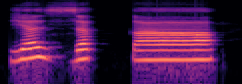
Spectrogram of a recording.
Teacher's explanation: یہاں آپ نے دیکھا ہے ہم نے کاف کو ایک الف کے مطابق کھینچ کر پڑھا ہے، اس لیے کہ کاف کے اوپر کھڑی زبر ہے، اور اس کے ساتھ یہ یا ہے، اس کو ہم نہیں پڑھیں گے، صرف کھڑا زبر کو جب ہم پڑھیں گے تو اس کو ایک الف کے مطابق کھینچ کر پڑھیں گے۔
